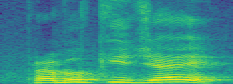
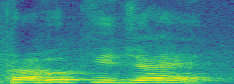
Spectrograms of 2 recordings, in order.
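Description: The two takes are said the same way.

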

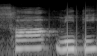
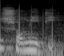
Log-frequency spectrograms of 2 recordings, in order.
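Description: First: সমিতি with a drawn-out open "saw" first syllable; wrong pronunciation demo. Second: সমিতি run together as "shomiti", rounded first vowel; correct pronunciation demo. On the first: Teacher showing how we don't say it, সমিতি with long open first vowel. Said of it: "এইভাবে উচ্চারণটা করি না". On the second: Teacher showing how we really say it, সমিতি as a joined "shomiti". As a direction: say সমিতি as one everyday word, "sho-mi-ti" unstretched. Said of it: "আমরা উচ্চারণ করি". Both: Shown as a demonstration.

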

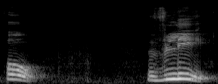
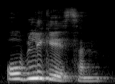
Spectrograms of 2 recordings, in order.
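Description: First: Obligation as O, bli, ga, tion with long gaps; four isolated beats for Obligation; syllable by syllable. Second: Said in the usual way. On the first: Shown as a demonstration. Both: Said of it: "how to divide words".

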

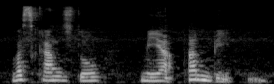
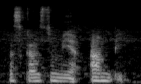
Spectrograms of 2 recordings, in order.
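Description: First: Model sentence. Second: Quicker, softer repeat; natural speed repeat; repeat at pace. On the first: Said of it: "teacher models sentence". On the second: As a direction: run through it at normal speed. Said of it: "teacher repeats faster". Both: Shown as a demonstration.

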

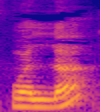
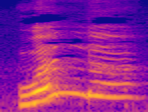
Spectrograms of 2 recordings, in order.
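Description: First: والله low, rising at the end; questioning والله. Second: والله high and loud; scornful refusal. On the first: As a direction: ask والله as "really?". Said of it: "Look at the tone of my voice, how it changes things". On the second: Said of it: "Look at the tone of my voice". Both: Shown as a demonstration.

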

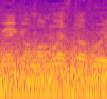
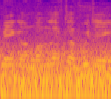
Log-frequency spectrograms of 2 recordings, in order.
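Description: First: Louder call. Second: Loud call. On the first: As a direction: shout it out. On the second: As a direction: call it out loudly. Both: Real, not acted.

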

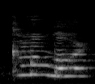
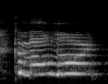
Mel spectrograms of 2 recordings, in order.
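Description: First: High-pitched plea; pleading. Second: Loud, very high wailed plea; desperate pleading. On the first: Fan waiting in the ticket queue, pleading high. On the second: Fan waiting in the ticket queue, wailing a loud plea. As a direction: cry out to the Lord, high and loud. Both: Real, not acted.

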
